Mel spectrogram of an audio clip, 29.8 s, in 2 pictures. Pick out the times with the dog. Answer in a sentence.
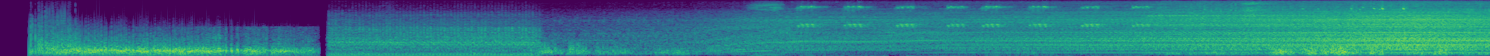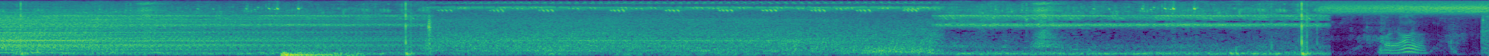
The dog can't be heard in this clip.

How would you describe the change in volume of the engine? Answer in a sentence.
The volume of the engine goes up, then down.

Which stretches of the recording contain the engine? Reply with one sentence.
The engine can be heard from 3.2 to 24.2 s.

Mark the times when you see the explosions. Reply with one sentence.
You can hear the explosions from 0.2 to 3.2 s and from 17.7 to 18.6 s.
